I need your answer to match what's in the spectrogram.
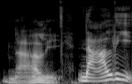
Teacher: when we put two third tones together, you can see the first third tone is softened a little bit.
